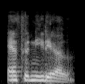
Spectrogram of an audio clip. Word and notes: ethanediol: Indian

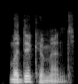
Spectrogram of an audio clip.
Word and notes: medicament: American English

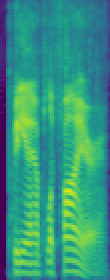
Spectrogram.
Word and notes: Preamplifier: American English

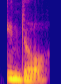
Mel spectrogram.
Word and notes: indoor: Indian

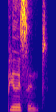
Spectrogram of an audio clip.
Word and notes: puissant: Indian

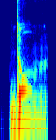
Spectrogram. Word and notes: dorm: British English

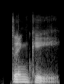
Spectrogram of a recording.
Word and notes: dinghy: American English

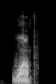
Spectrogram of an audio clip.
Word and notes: wop: British English

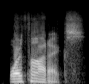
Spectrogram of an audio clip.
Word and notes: orthoptics: American English

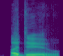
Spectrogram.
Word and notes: adieu: American English

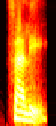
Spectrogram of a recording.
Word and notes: thalli: Indian

